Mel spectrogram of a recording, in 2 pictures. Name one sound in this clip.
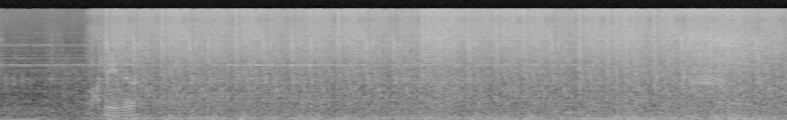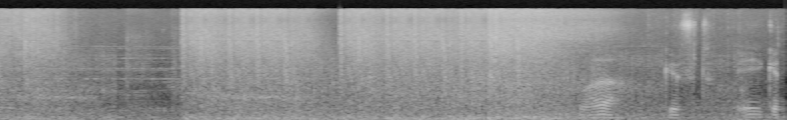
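Rapid gunfire rattles and blasts.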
